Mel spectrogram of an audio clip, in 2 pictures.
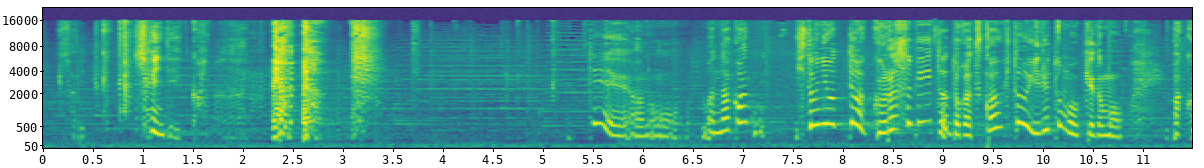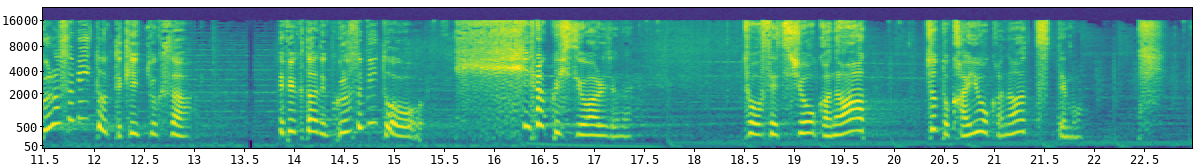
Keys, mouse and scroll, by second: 5.0 middle click, 5.0-5.4 scroll up 2, 5.7 middle click, 5.7 scroll up 2, 14.2 click, 15.3 click, 16.1 click, 17.4 click, 18.8 click, 19.8 click, 22.8 click.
